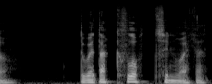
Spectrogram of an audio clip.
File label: "clwt", Welsh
